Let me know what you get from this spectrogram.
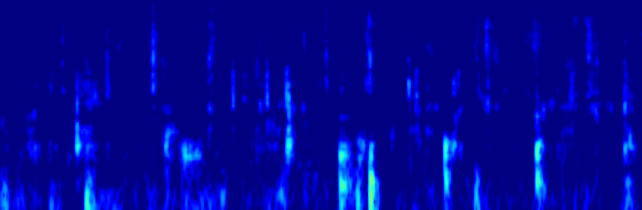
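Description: Close-up eating sounds of two people having rice and mustard-steamed hilsa by hand: chewing and wet mouth smacks in many short, irregular clicks, with soft squishes of fingers mixing the rice.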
